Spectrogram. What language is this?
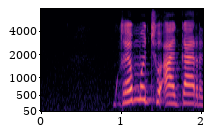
Northern Sotho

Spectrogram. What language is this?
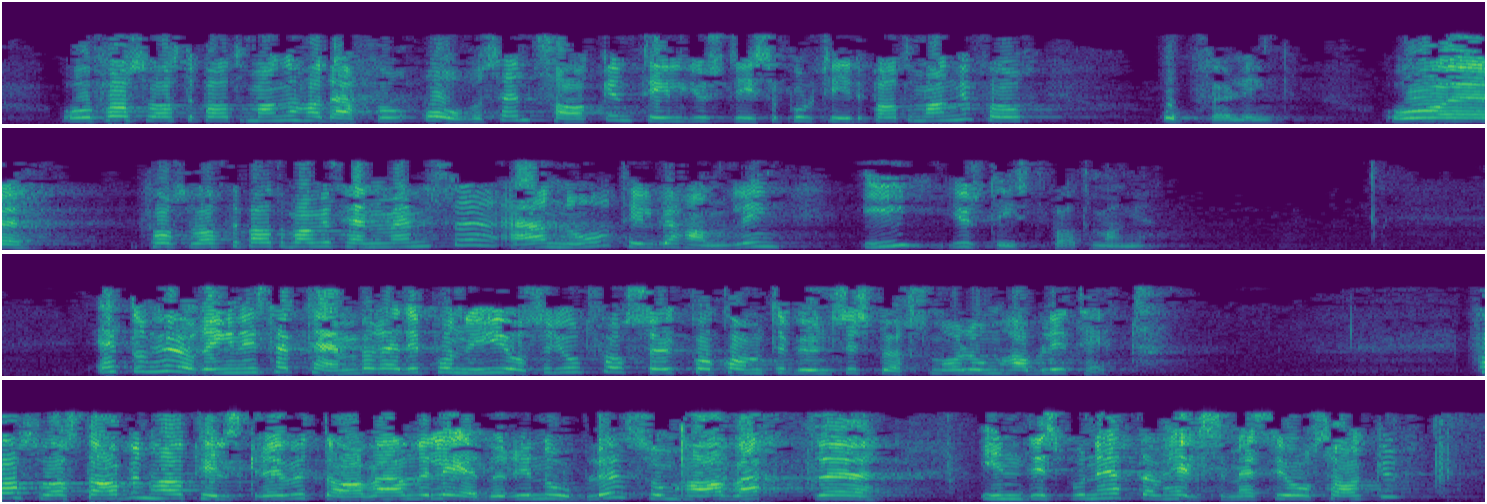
Norwegian Bokmål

